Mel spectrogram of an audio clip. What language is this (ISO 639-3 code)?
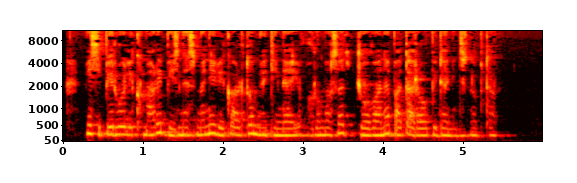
kat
